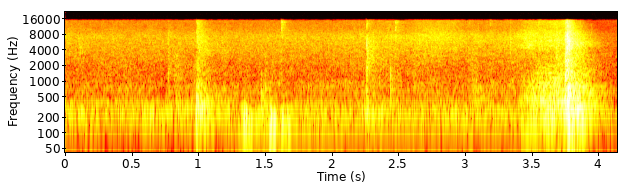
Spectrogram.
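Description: Kitchen drawers and cabinet doors being handled. A few light clicks and knocks come first, then a louder sliding sound that ends in a thump near the end.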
